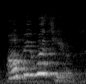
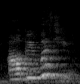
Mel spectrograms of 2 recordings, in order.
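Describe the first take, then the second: First: Much higher and louder, lifting on with; emphatic promise. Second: Said in the usual way. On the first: Acted. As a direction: repeat the promise with big emphasis. God repeats promise louder.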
